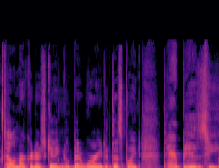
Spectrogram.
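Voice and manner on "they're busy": put-on child's whispering voice. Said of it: "Still whispering".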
